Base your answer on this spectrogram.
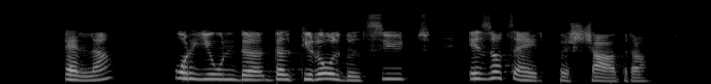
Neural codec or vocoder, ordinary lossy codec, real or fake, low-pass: none; MP3, 64 kbps; real; 10.8 kHz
